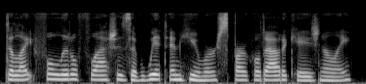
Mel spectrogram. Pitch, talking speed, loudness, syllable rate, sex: 205 Hz, 165 wpm, -17 LUFS, 5.8 syllables/s, female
